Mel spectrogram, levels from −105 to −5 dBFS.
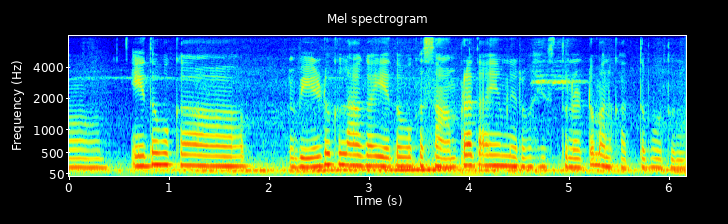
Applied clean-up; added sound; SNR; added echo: none; none; none; none.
